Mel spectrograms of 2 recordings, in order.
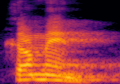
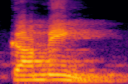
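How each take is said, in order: First: The word ends in n with no g. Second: The word ends with a g sound. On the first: The speaker calls it right. "जी नहीं बोलना है" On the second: The speaker calls it wrong. "Not कमिंग"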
